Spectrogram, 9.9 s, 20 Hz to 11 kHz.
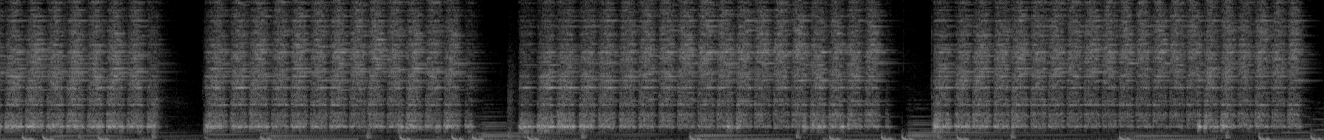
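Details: Honda B17A1 VTEC head, lapping Ferrea flat-face valves with compound by hand tool: regular back-and-forth rasping strokes with short pauses, fine and even without gritty crunch; valve seating smoothly.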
